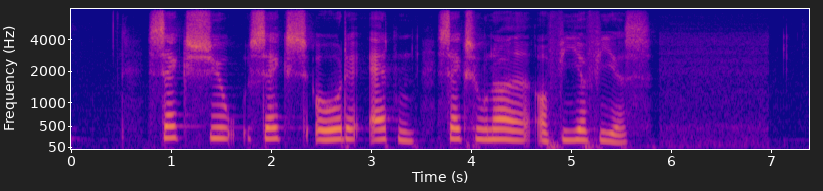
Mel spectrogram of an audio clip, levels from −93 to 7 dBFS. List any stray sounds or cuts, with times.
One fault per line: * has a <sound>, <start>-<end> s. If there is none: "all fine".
all fine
